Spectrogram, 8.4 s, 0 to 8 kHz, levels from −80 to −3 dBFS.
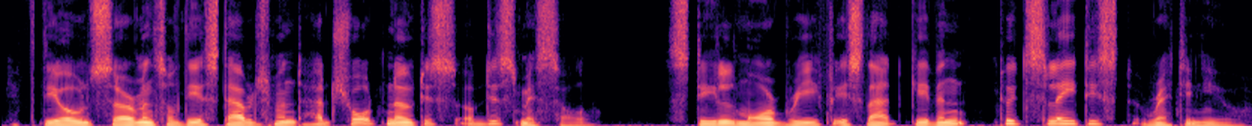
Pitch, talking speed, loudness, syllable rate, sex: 125 Hz, 160 wpm, -18 LUFS, 4.5 syllables/s, male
